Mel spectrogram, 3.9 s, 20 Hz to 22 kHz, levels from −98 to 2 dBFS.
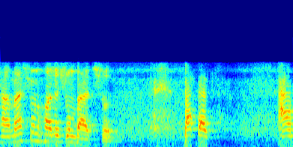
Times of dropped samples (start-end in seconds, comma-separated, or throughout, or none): none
